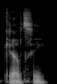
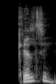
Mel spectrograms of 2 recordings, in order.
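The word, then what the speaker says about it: Kelce: que lo dijo Kels. – Kels, no, Kelsey.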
